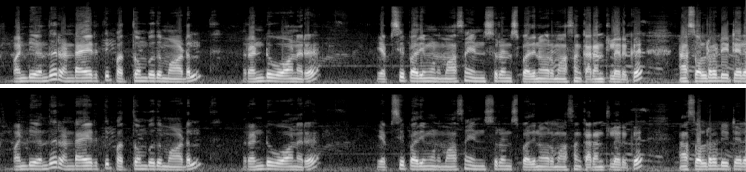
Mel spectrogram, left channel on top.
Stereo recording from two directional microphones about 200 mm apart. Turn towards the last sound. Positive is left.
turn(degrees=35)  # may be behind; listen again after turning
